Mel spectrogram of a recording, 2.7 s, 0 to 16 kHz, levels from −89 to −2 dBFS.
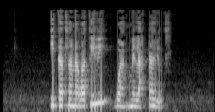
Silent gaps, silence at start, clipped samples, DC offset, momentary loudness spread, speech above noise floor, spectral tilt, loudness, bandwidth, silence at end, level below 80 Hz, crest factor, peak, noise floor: none; 0.65 s; under 0.1%; under 0.1%; 9 LU; 35 dB; -4.5 dB/octave; -19 LUFS; 11.5 kHz; 0.6 s; -48 dBFS; 20 dB; -2 dBFS; -55 dBFS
